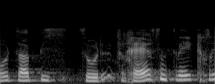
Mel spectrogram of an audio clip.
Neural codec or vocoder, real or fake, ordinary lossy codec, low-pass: none; real; none; 5.4 kHz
